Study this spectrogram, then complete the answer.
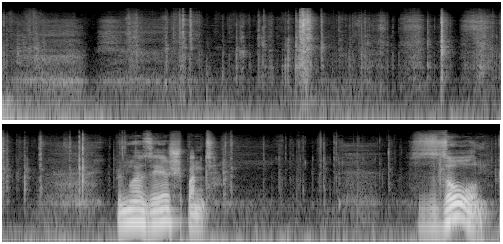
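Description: A plastic sleeve rustles and crinkles as hands handle a small box.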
